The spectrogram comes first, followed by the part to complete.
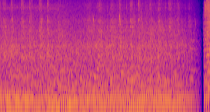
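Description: Outdoor ambient sound: a steady low rumble with faint voices in the background, fading out just before the end.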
